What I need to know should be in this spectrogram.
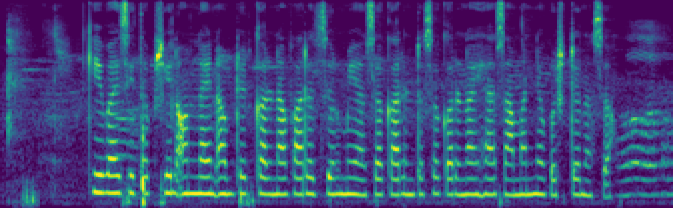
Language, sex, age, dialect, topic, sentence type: Marathi, female, 36-40, Southern Konkan, banking, statement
